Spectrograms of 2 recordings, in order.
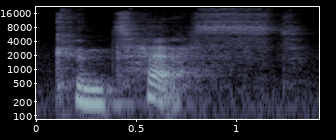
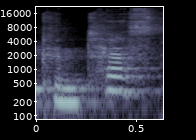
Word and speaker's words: contest: our next word as a verb it is contest contest if you contest something then you formally challenge um oppose or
